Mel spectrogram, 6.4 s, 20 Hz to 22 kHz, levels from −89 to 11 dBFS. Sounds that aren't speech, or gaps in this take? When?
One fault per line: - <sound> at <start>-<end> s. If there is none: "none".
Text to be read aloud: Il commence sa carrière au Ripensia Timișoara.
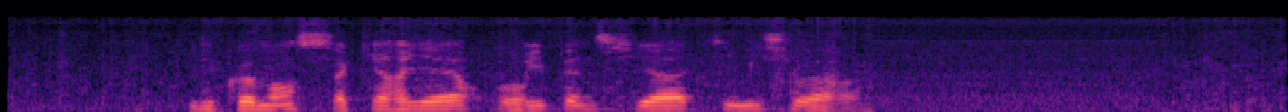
none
